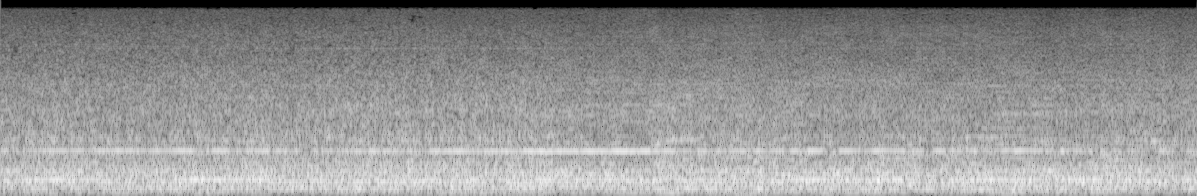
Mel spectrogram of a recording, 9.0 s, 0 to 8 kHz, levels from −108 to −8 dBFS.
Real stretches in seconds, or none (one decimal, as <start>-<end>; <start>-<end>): 0.0-4.1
